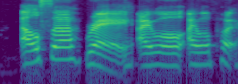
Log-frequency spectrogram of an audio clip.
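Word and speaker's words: Rhae: ray and baron link so elsa ray like elsa and her last name is spelled r-h-a-e and they live in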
